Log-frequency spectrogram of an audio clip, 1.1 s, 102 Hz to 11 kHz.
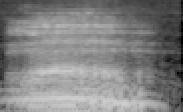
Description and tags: Zombie Roar 8
Recorded and edited for a zombie flash game.
zombie, undead, roar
